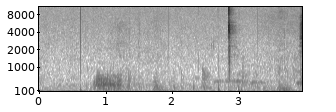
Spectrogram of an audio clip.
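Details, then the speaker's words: Soft low gurgling bowel sounds with scattered faint clicks from an adult's stomach, picked up by a close microphone; stomach rumbling (borborygmi). "désolé si vous entendez mon ventre gargouille et j'ai mangé mes gars bouillante 733 au micro mais désolé"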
